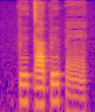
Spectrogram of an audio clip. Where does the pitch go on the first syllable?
high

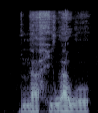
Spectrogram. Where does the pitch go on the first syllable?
low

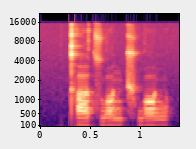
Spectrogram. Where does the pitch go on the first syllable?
rising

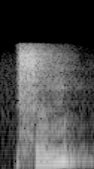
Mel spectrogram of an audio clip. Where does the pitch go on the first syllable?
rising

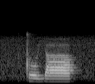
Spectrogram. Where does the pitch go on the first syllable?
high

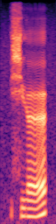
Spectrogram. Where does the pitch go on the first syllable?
rising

